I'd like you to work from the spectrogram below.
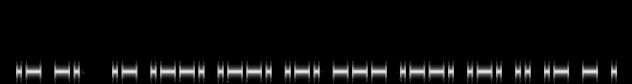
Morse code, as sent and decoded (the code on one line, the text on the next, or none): .- -. / .- .--. .--. .-. --- .--. .-. .. .- - .
AN APPROPRIATE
